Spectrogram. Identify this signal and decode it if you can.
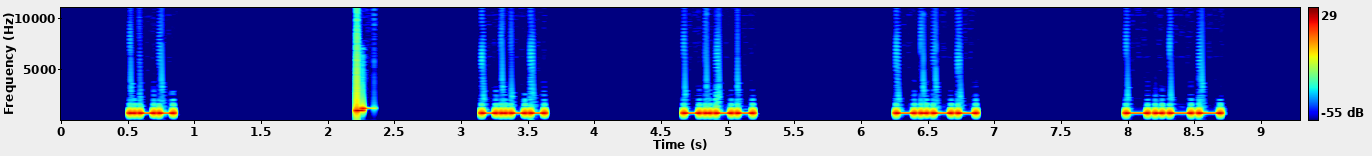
Morse code, heard as a keyed tone, about 30 wpm, spaced as for 7 wpm, 690 Hz. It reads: W YYYY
